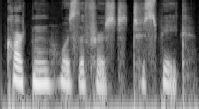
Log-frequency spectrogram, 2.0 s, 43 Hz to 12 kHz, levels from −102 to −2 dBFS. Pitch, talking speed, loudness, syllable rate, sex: 160 Hz, 180 wpm, -22 LUFS, 3.9 syllables/s, female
